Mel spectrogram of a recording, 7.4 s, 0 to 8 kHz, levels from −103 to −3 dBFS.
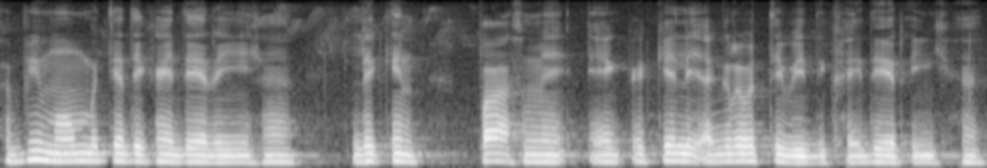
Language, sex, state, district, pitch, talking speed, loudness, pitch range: Hindi, male, Rajasthan, Bikaner, 125 Hz, 140 wpm, -14 LUFS, 115-130 Hz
